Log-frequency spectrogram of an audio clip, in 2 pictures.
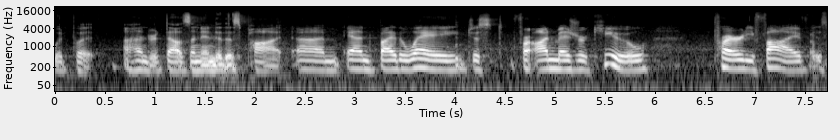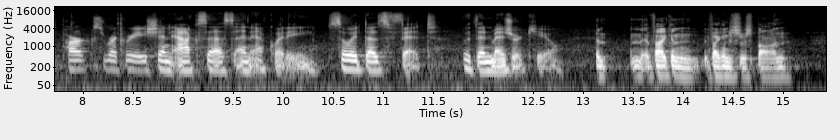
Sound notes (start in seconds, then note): none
